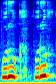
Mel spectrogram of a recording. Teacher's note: मुर्धन स का उच्चारण जो है दंत स की तरह हो जाता है या ख के तरह हो जाता है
